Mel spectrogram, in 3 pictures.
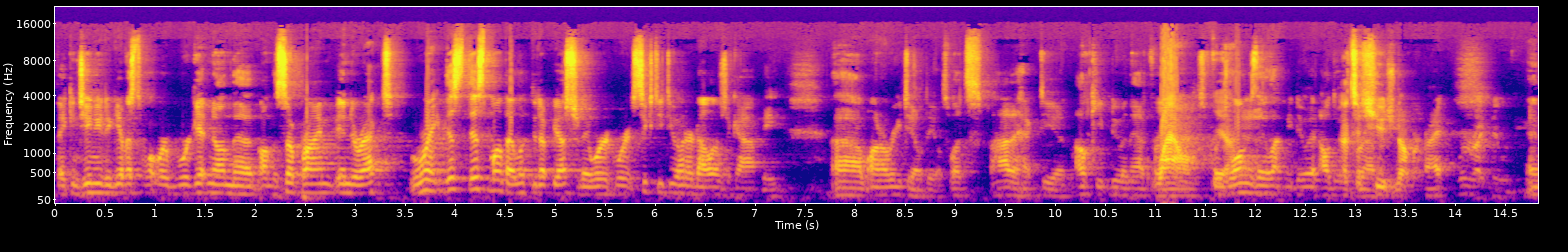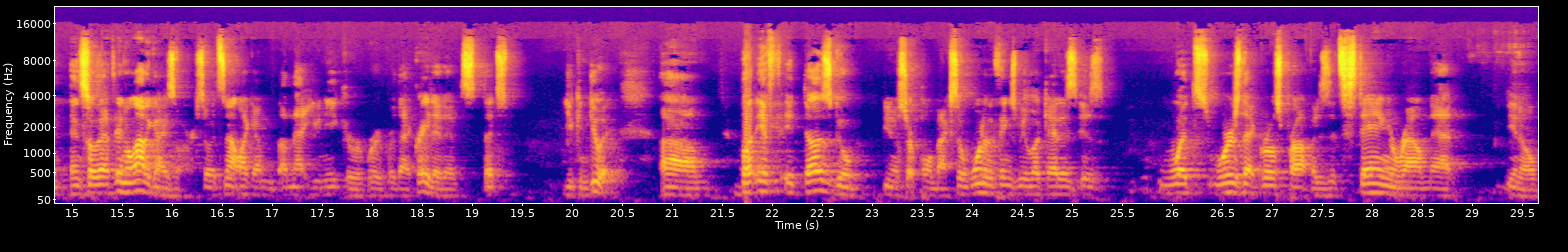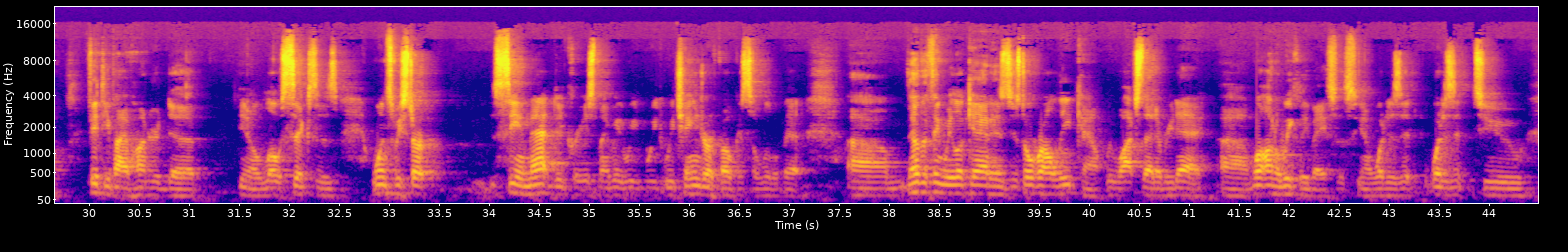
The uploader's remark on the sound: Dealer Panel Q&A Live From NIADA 2022.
